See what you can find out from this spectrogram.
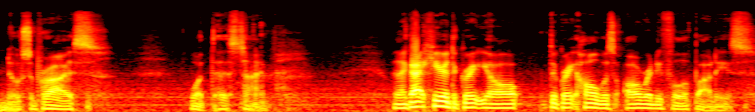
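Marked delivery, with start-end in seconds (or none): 0.0-1.1 low-voiced delivery. Tax collector character redoing a line, low voice. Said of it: "low voice".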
